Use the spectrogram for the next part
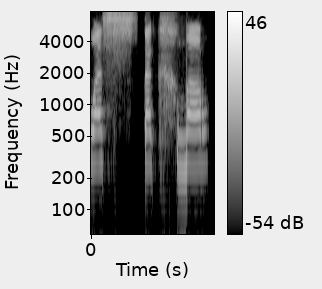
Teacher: ketika diwakafkan disukunkan dan dibaca dengan tebal karena sebelumnya berharakat Fathah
